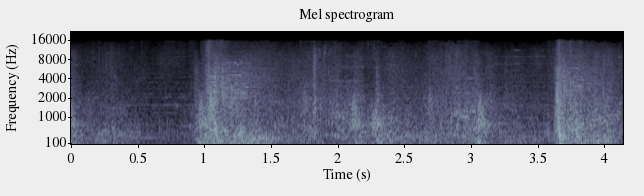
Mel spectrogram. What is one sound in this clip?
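A magical blast bursts with a crackling whoosh.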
